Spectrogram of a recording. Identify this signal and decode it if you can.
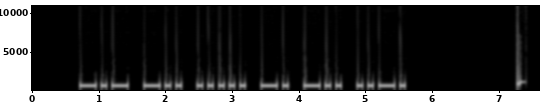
Morse code, heard as a keyed tone, about 15 wpm, 700 Hz. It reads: KD5NDF
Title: USA Call Signs - 2x Character Spacing - 15wpm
